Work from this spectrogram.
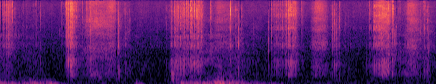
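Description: A blade cuts into the edge of a foam pool noodle, giving soft crunchy snips and scrapes in several short bursts with quiet pauses between them.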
